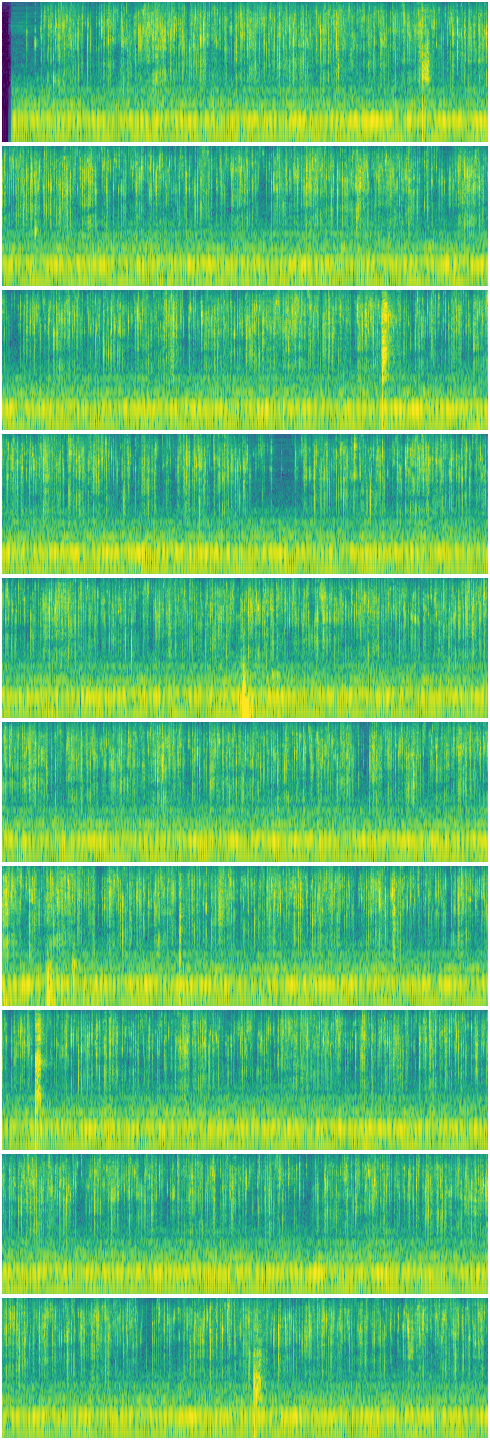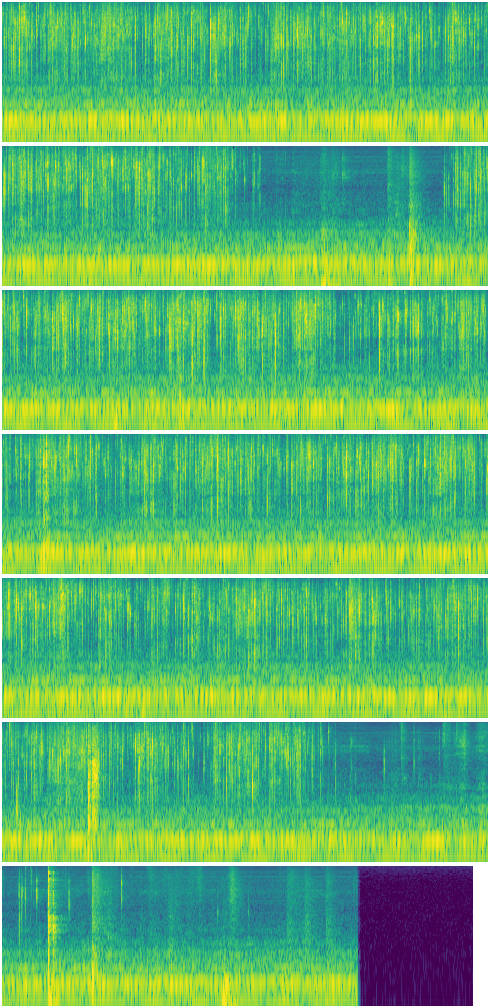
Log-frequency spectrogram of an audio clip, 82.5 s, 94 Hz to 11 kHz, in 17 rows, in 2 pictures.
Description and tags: This is the sound of me stirring some shells and cheese (which I delightfully consumed afterwards), in a pot. You can sometimes hear the fork scrape the bottom of the pot. Recorded with a small diaphragm CAD condenser microphone, model number CM 217, right above the pot.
